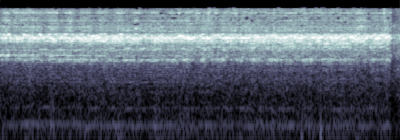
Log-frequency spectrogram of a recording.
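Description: An angle grinder whines loudly as it sharpens a metal blade.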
